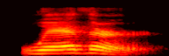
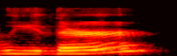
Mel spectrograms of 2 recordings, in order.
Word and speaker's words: weather: Weather ya. Bukan wither tapi weather.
